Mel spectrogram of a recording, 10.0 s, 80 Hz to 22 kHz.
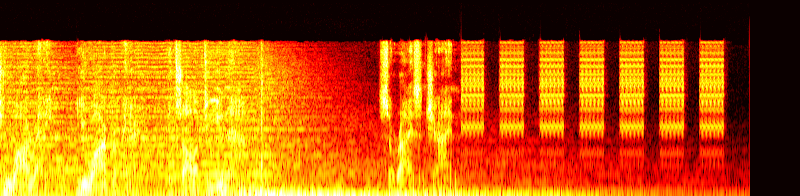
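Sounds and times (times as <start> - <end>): low music bed: 0.0 - 8.9
alarm clock beeping: 5.8 - 9.2.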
